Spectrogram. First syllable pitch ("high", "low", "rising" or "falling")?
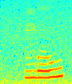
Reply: rising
